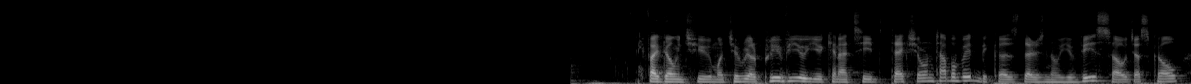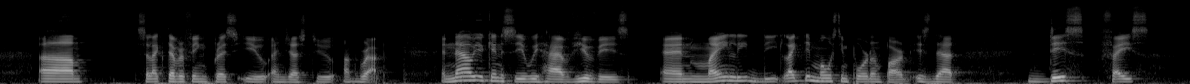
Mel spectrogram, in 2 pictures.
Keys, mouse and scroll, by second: 0.0-2.3 typing, 0.0 middle click, 0.0 shift+right click, 0.1 middle click, 0.2 middle click, 0.2 right click, 0.3 ctrl+e, 0.3 ctrl+right click, 0.3 middle click, 0.4-0.7 scroll down 2, 0.4 middle click, 0.5 right click, 0.7 ctrl+e, 0.7 shift+middle click, 0.7 ctrl+right click, 0.9 right click, 0.9 shift+middle click, 1.0 ctrl+e, 1.0 shift+middle click, 1.0 ctrl+right click, 1.0 scroll down 1, 1.2 ctrl+e, 1.2 ctrl+right click, 1.2 shift+middle click, 1.4 shift+middle click, 1.4 right click, 1.5 ctrl+e, 1.5 ctrl+right click, 1.6 ctrl+e, 1.6 ctrl+right click, 1.6 shift+middle click, 1.8 right click, 1.8 middle click, 1.8 right click, 1.8 shift+middle click, 1.8 scroll up 2, 2.0 ctrl+e, 2.0 shift+middle click, 2.0 ctrl+right click, 2.0 right click, 2.3 ctrl+e, 2.3 ctrl+right click, 2.3 middle click, 2.4 middle click, 2.4 right click, 2.5 middle click, 2.5 scroll down 3, 2.5 shift+middle click, 2.7 shift+middle click, 2.7 middle click, 2.7 shift+middle click, 2.7 scroll up 1, 2.9 ctrl+e, 2.9 ctrl+right click, 3.0 right click, 3.1 shift+middle click, 3.2 ctrl+e, 3.2 right click, 3.2 shift+middle click, 3.3 ctrl+right click, 3.3 a, 3.4 right click, 3.4 ctrl+e, 3.4 right click, 3.4 shift+middle click, 3.4 scroll up 1, 3.4 a, 3.6 middle click, 3.9 ctrl+z, 3.9 ctrl+e, 3.9 ctrl+right click, 4.0 right click, 4.1 shift+middle click, 4.3 ctrl+e, 4.3 ctrl+right click, 4.3 shift+middle click, 4.4 right click, 4.5 shift+middle click, 4.5 scroll down 1, 4.8 ctrl+e, 4.8 ctrl+right click, 5.0 ctrl+e, 5.0 ctrl+z, 5.0 ctrl+right click, 5.1 right click, 5.2 shift+middle click, 5.2 scroll up 2, 5.3 right click, 5.3 shift+middle click, 5.4 ctrl+e, 5.4 ctrl+right click, 5.5 middle click, 5.5 scroll down 4, 5.6 shift+middle click, 5.6 a, 5.9 z, 6.8 middle click, 7.2-8.9 scroll down 1, 10.4 Tab, 10.9 a, 11.3 a, 11.5 a, 12.1 middle click, 13.9 u, 15.8 Tab, 16.0 middle click, 16.8 Tab, 16.8 middle click, 16.8 u, 17.0 scroll up 1, 17.8 Tab, 17.8 shift+middle click, 17.8-18.7 scroll up 1, 21.4-22.0 scroll down 2, 21.9 shift+middle click, 22.0 scroll up 1, 22.5 shift+middle click, 22.5 scroll down 2, 22.6-23.5 scroll down 1, 23.5 middle click.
